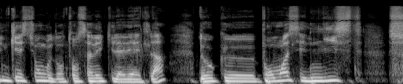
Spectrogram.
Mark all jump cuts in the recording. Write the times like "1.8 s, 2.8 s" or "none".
2.0 s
